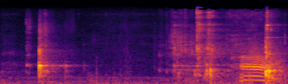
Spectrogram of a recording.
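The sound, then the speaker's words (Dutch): Dishes clatter as they are loaded, with a sharp clink near the start followed by a busier run of knocking and scraping crockery, plus a faint voice toward the end. “Dus eh, ik weet het even niet meer, want ik ben aan het inladen.”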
